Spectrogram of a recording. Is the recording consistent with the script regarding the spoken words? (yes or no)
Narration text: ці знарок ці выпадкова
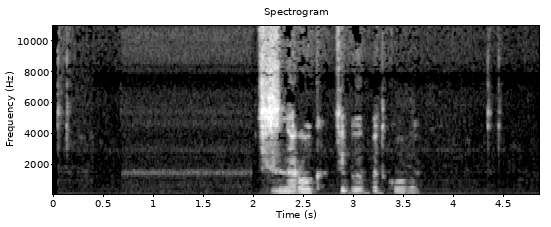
yes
